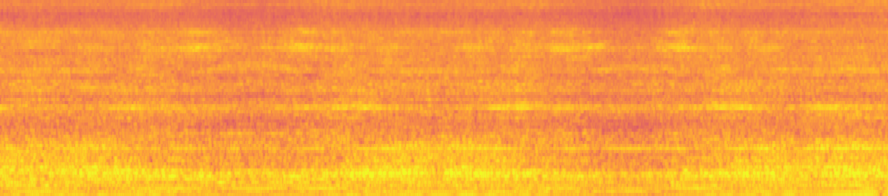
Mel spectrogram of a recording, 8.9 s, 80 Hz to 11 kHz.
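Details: 1970s Hoover Convertible upright vacuum, recently rebuilt, re-lubricated and cleaned, with new bristle strips and a 12-blade metal fan, on high: a steady, even motor hum at constant pitch, no rattles or scraping; running smoothly, normal.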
